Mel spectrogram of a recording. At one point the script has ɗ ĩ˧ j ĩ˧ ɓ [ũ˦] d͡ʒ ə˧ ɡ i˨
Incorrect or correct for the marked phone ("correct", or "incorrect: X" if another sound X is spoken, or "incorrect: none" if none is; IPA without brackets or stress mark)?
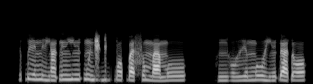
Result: incorrect: ũ˧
